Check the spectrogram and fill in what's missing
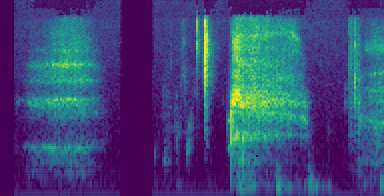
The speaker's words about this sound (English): A sip.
